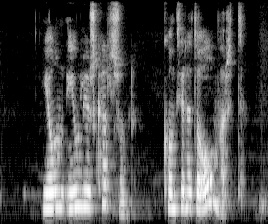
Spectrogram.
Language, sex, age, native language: Icelandic, female, 30-39, Icelandic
